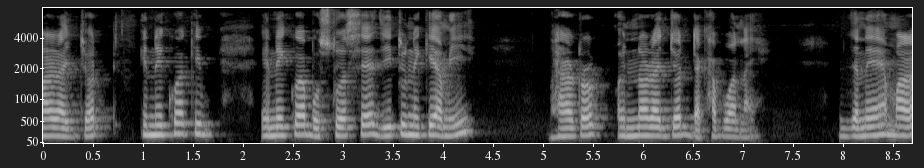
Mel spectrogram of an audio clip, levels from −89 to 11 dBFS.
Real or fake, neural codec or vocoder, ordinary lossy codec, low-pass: real; none; none; none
